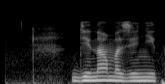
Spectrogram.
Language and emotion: Russian, neutral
